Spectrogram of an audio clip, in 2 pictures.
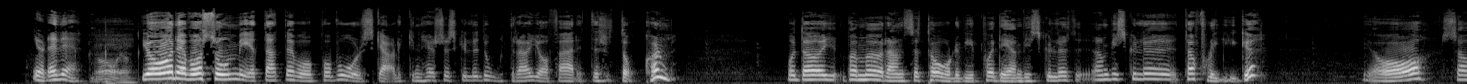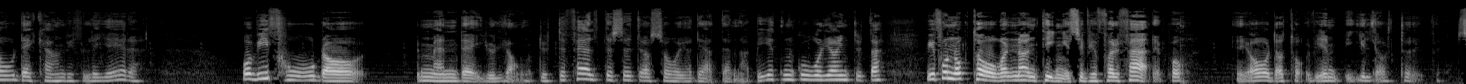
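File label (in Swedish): Värmskog Värmland, Svenska sagor, dialekter; Folkminnen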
